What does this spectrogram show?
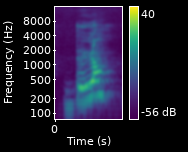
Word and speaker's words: blanc: mâles à al bayda blanc le sait ne se prononcent pas blanc bah oui je m'appelle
